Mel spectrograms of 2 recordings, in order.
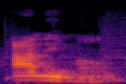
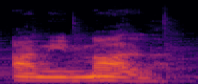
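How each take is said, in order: First: The stress is not on the last syllable. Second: The stress is on the last syllable. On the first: The speaker calls it wrong. "we don't say animal" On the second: The speaker calls it right. "The stress falls on the last syllable"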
